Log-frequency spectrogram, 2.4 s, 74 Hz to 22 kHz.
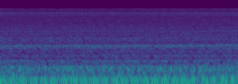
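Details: Subaru Outback after catastrophic engine failure, new fuel pump, cooling system not hooked up, oil burning off exhaust, shop about 90°F: low, steady idle rumble with occasional small stumble; slight misfire, cause unknown.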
